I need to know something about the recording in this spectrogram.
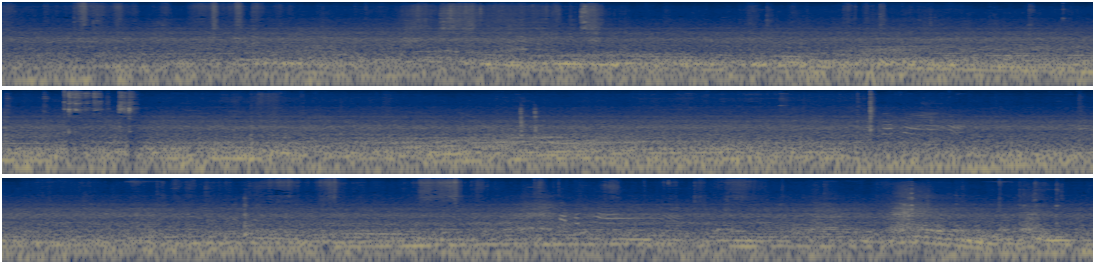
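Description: Steady traffic rumble from the road with voices in the background, and occasional sharp clinks and knocks of stainless steel cups and utensils being handled.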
